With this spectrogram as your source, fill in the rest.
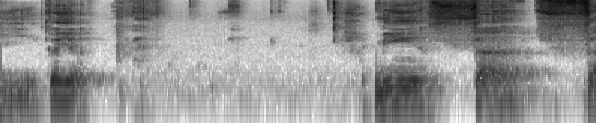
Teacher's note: karena lidahnya menempel gigi dia hembusannya agak terhambat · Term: huruf tsa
